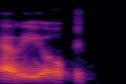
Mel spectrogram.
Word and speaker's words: Calliope: And It's pronounced Calliope.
